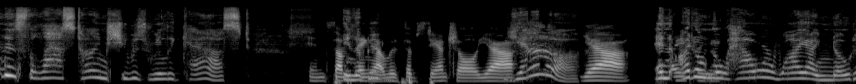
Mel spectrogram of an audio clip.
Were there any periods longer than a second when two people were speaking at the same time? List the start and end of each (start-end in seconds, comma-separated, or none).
none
